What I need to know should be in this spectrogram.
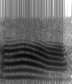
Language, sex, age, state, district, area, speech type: Assamese, female, 45-60, Assam, Nagaon, rural, conversation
